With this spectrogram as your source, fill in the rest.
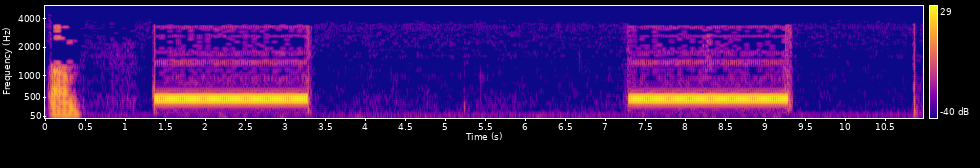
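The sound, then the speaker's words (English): Telephone line tones sound as a call is dialled: two long, steady, loud tones separated by a few seconds of near silence. “if you guys got the number there, if you guys can just dial.”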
